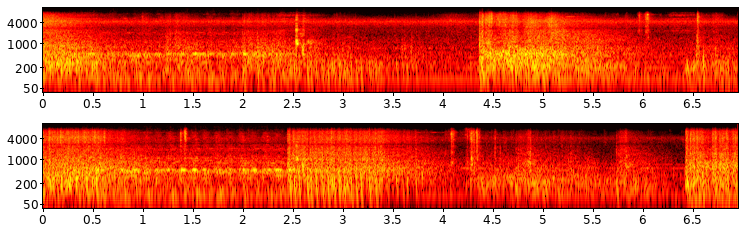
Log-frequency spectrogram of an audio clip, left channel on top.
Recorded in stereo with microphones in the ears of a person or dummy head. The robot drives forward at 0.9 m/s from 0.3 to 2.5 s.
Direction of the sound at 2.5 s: 20° left (ahead or behind).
